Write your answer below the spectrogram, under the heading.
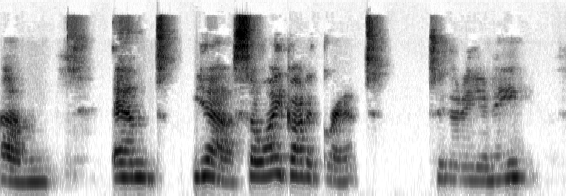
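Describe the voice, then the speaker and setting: A woman with a Canadian accent sounds somewhat breathy. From Canada. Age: 50s. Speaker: former editor and author. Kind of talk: podcast interview. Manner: halting.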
